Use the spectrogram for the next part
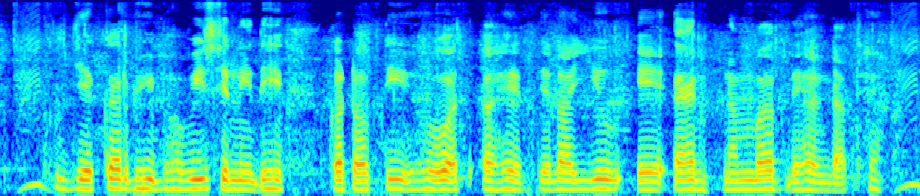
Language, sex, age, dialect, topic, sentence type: Chhattisgarhi, male, 60-100, Northern/Bhandar, banking, statement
